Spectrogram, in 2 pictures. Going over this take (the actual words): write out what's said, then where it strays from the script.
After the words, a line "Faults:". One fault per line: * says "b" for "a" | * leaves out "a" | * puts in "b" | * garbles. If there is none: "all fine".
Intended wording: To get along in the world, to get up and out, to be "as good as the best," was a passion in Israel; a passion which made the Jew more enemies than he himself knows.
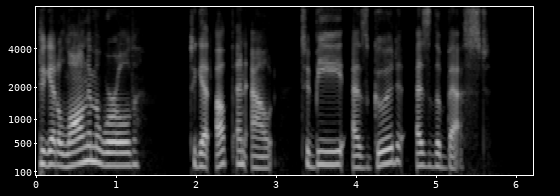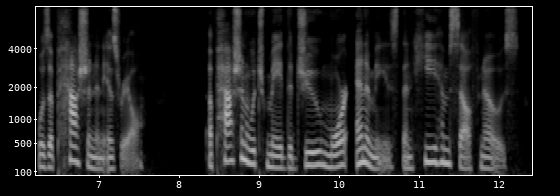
To get along in the world, to get up and out, to be "as good as the best," was a passion in Israel; a passion which made the Jew more enemies than he himself knows.
Faults:
all fine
